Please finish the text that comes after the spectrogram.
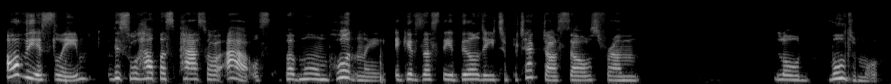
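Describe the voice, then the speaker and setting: A woman's voice: on the high side, normal speed, dry recording, lightly acted. A woman playing an earnest, bossy, bookish teenage schoolgirl in an amateur table read. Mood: earnest, determined.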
